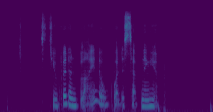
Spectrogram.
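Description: A young woman speaks casually and close to a microphone.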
